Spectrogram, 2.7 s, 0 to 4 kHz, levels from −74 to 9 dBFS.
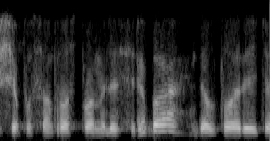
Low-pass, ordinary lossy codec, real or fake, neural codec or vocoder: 3.6 kHz; Opus, 24 kbps; fake; vocoder, 44.1 kHz, 128 mel bands every 512 samples, BigVGAN v2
